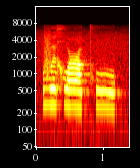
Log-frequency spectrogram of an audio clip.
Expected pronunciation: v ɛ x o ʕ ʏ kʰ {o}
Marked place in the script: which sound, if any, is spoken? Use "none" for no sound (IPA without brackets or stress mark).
o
